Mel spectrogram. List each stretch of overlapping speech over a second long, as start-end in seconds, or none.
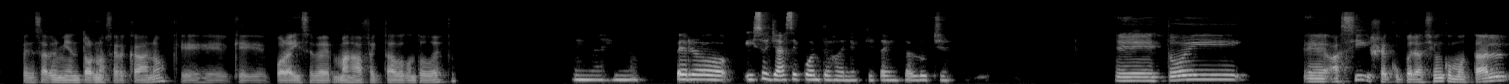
none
